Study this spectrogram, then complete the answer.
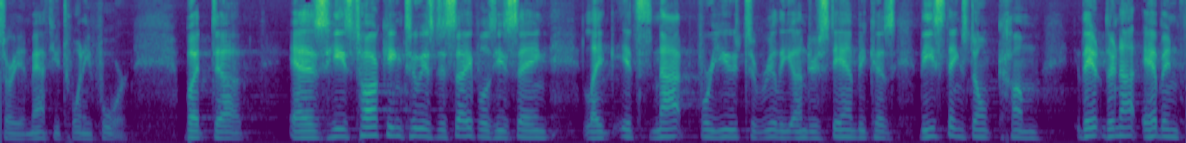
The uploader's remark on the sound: Cornerstone Fellowship Sunday morning service, streamed live on Nov 15, 2020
